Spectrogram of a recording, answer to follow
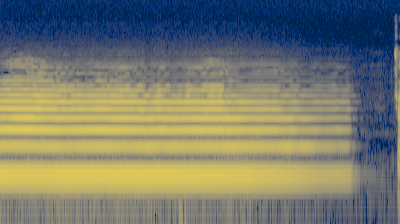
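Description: French horn holding one long, steady written A, fingered with the thumb and first and second valves. The note fades over its last second or two and stops about five and a half seconds in.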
